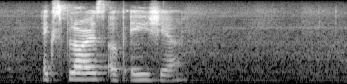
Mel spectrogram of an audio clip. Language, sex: English, female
